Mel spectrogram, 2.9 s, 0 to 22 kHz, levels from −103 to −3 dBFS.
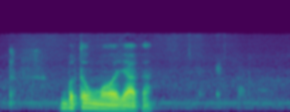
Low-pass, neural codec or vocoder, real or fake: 7.2 kHz; codec, 16 kHz in and 24 kHz out, 1 kbps, XY-Tokenizer; fake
